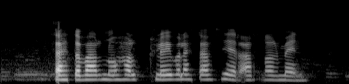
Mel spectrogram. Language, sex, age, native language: Icelandic, female, 14, Icelandic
